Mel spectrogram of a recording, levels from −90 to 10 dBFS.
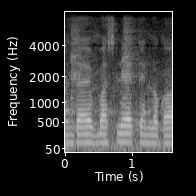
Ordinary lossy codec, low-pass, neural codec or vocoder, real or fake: Opus, 32 kbps; 7.2 kHz; none; real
